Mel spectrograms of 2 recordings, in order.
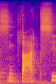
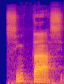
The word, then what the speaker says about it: sintaxe: pronúncia aí vamos lá sintasse sintasse não é sintaxe não viu meu povo é assim que se fala ó sintasse tá sintasse é meio que a pronúncia como se fosse com dois s aí vamos ver agora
